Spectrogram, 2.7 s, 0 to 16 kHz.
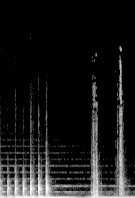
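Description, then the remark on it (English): A police officer knocking on a door at an address on 11th Street: a quick burst of about seven firm knocks, followed after a pause by two more separate knocks, all fairly loud over a low steady hum. “Now, at 11th Street, Smith knocks at the door.”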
